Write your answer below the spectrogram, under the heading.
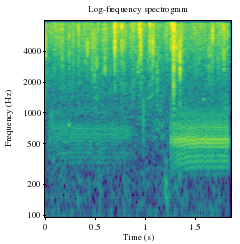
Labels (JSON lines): {"label": "biophony, croak", "recorder": "SoundTrap 500"}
